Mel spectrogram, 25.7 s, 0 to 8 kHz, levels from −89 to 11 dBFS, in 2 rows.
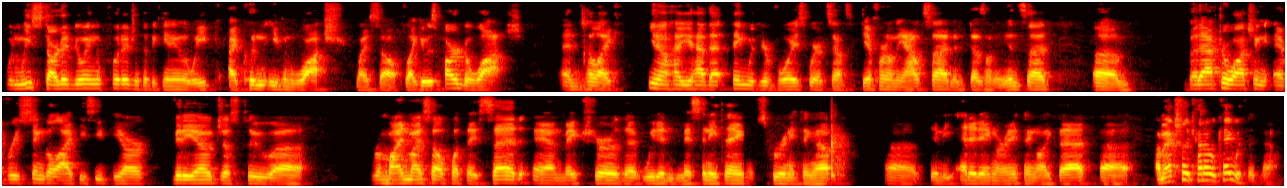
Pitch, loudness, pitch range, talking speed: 110 Hz, -21 LUFS, 105-125 Hz, 220 wpm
